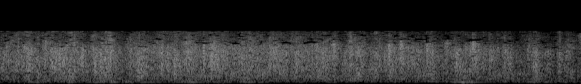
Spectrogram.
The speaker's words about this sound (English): And, of course, we have to give a round of applause to the security staff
